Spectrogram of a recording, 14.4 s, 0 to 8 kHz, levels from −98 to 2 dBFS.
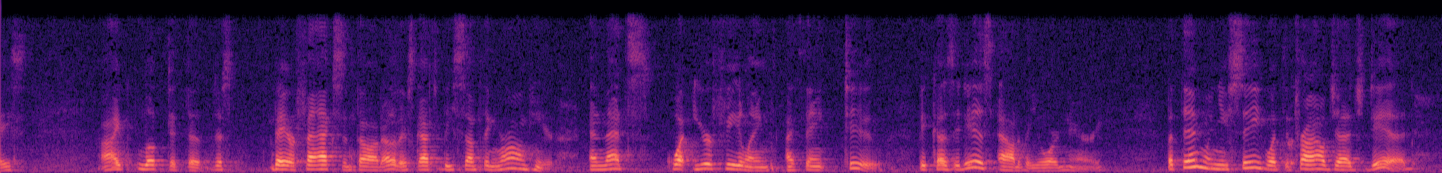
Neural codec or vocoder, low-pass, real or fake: none; 7.2 kHz; real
